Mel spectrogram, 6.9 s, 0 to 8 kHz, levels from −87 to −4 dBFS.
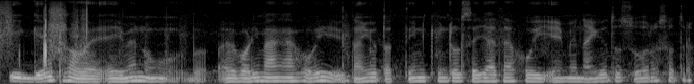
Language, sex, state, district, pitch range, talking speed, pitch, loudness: Bhojpuri, male, Bihar, Gopalganj, 115-130 Hz, 180 wpm, 120 Hz, -37 LUFS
